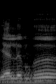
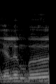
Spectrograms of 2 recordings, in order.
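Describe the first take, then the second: Both takes have the same delivery.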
